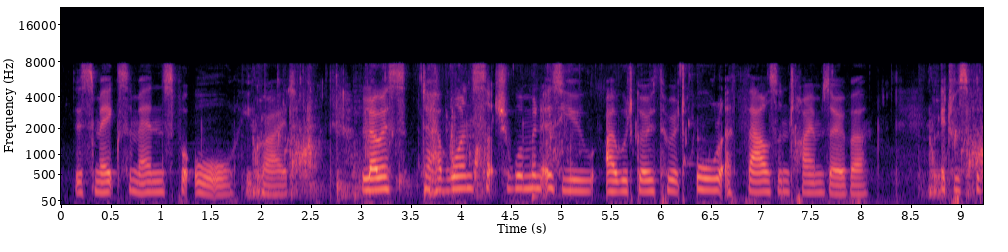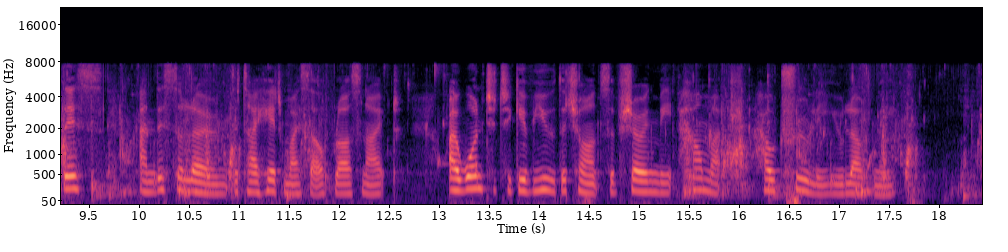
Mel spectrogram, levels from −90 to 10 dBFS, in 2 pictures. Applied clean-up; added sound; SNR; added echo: none; Sink (filling or washing); 13 dB; none.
